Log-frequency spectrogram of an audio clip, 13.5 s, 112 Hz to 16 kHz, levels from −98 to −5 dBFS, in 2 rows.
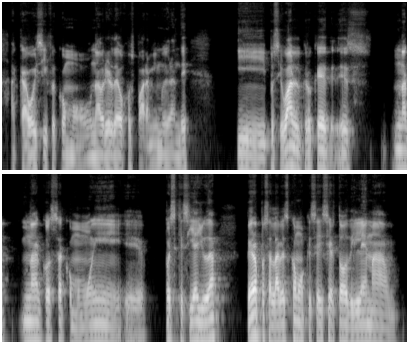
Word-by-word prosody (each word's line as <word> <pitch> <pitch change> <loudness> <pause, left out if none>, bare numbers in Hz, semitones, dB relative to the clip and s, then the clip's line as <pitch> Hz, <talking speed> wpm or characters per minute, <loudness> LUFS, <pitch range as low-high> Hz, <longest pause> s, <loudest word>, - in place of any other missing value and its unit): a - - -10
cabo 85 +1 +2
y - - -7
sí, 90 +1 -3
fue - - -7
como 80 -3 -6
un 80 +2 -5
abrir 85 +1 +1
de 90 - +3
ojos - - -3
para - - -3
mí 80 +1 -10
muy 85 +1 -6
grande. 85 +3 -6 0.7
Y 85 -3 -2
pues - - -7
igual, 105 -7 +6
creo 95 0 -2
que 100 -1 +3 0.2
es 90 0 -7 0.3
una 100 0 0 0.2
una 105 -1 +1
cosa 100 0 0
como 85 -1 -7
muy, 95 0 -3
eh, - - -7 0.3
pues 100 -1 0
que - - -5
sí 100 - -1
ayuda, 105 +3 +3 0.4
pero 130 0 +9
pues 120 -3 -3
a - - +5
la 95 0 +7
vez 100 0 +1
como 100 -3 +1
que 95 - -6
si 95 - -3
hay 95 - -2
cierto 95 0 +1
dilema 90 -2 0
95 Hz, 180 wpm, -24 LUFS, 85-100 Hz, 0.7 s, pero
